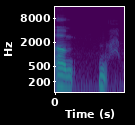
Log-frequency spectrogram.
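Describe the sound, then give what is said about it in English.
A pet baby bird gives two short, nasal calls, the first a loud honking squawk, the second softer and rising into a thin chirp, with no talking. “Do you hear that? Yeah, I love it. That's my little baby bird.”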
